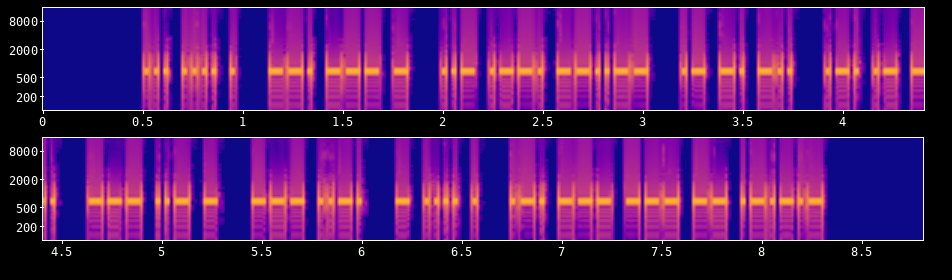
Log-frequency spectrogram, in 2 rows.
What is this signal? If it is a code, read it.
Morse code, heard as a keyed tone, about 52 wpm, 700 Hz. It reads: SHE GOT UP, AND RAN OUT OF THE ROOM.
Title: Sentences from Top 500 Words 50wpm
